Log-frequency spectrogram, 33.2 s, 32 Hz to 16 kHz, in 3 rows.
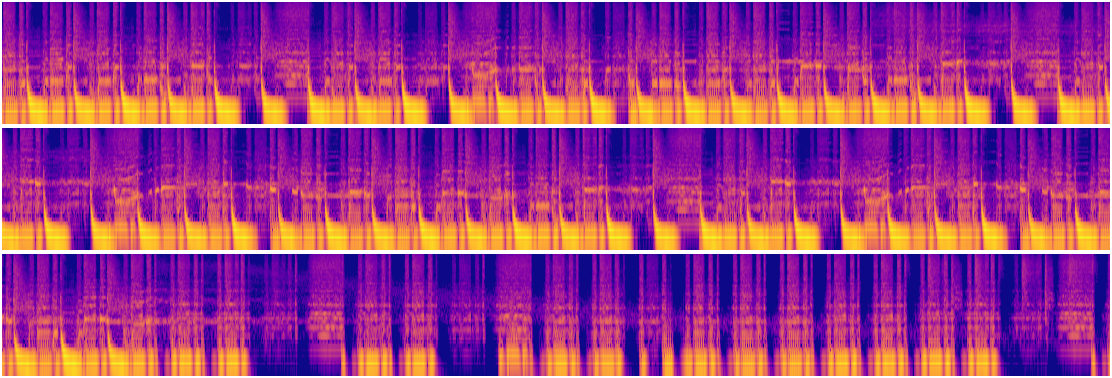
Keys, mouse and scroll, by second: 2.0 ctrl+a, 2.2 drag, 2.5-3.1 middle drag, 3.1 scroll up 1, 3.2 click, 3.6 shift+middle click, 3.9 Tab, 4.2 middle click, 4.8 click, 5.5 KP_3, 6.6 click, 8.8 Tab, 9.0 drag, 9.3 scroll down 2, 9.4-10.2 middle drag, 10.2 click, 10.3 ctrl+a, 10.9-12.5 middle drag, 12.5 click, 13.0-13.8 middle drag, 13.8-14.3 scroll up 1, 14.3 Tab, 15.2 click, 16.0 click, 16.3 middle click, 17.2 shift+click, 17.5 middle click, 18.0 KP_3, 18.6 ctrl+b, 27.0 Tab, 27.3 click, 27.5 scroll down 2, 29.5-30.2 middle drag, 30.2 click, 30.8 ctrl+a, 31.4 scroll up 1, 31.6 shift+middle click, 32.0 Tab, 32.2 a, 32.8 ctrl+b.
